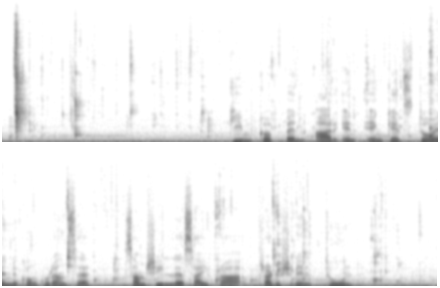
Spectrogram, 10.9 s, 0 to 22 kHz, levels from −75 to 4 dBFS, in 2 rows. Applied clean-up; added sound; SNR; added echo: none; Chewing, mastication; 2 dB; none.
